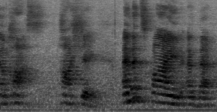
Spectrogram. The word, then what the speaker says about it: Hasnain Shaikh: I am, what I do, my name is Hasnain Shaikh. He introduced me as not Hasnain Shaikh. I don't know where that came from. But it's Hasnain Shaikh. And it's not even that, it's Hasnain Shaikh.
